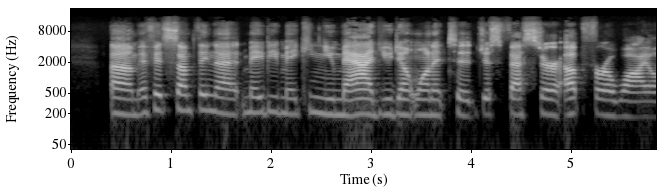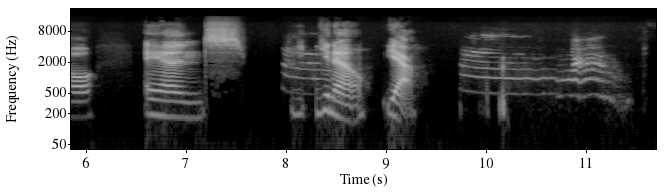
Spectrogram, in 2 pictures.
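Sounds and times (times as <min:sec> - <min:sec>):
speech: 0:00.4 - 0:09.4
domestic cat meowing: 0:09.8 - 0:11.4.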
